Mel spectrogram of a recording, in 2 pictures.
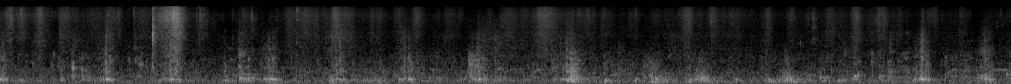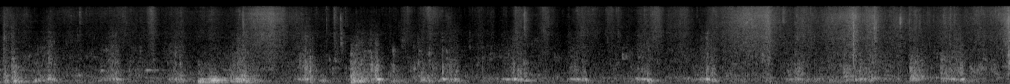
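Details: Horse eating hay in a stable, moving about: steady soft crunching chews in a loose rhythm, with rustling straw and occasional louder shuffles throughout.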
